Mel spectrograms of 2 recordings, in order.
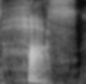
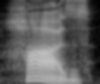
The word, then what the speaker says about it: Hasse: the correct pronunciation is Hoss like you're laughing ha ha ha but then you put an s on the end Hoss some people say Hoss like The Wizard of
